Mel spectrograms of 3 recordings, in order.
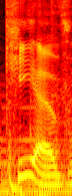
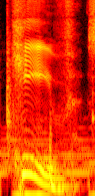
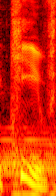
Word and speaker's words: Kyiv: Apparently, I've been saying Kiev, which I have heard all my life, and the Ukrainians pronounce their capital city Kyiv. So moving forward, I too shall say Kyiv.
